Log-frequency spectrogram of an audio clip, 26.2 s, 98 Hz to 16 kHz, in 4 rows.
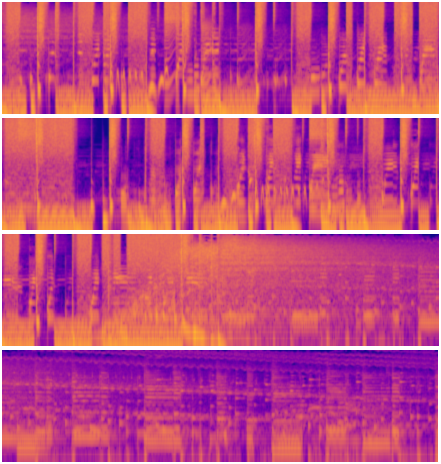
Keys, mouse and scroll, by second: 0.0 click, 1.2 click, 2.2 click, 3.7 click, 4.2 click, 6.7 click, 8.2 scroll down 2, 12.0 click, 13.9 click, 16.6 click, 16.9 click, 17.3 click, 18.9 click, 23.1 click.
